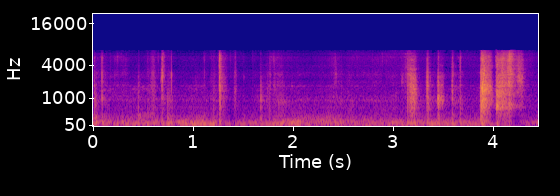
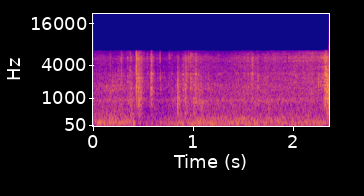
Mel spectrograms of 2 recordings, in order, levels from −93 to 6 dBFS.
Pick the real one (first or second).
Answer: second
